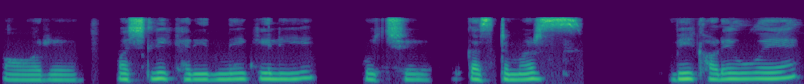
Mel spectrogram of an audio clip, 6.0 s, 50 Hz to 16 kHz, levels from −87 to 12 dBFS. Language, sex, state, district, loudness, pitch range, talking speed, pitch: Hindi, female, Uttar Pradesh, Lucknow, -19 LUFS, 200-220 Hz, 110 wpm, 210 Hz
